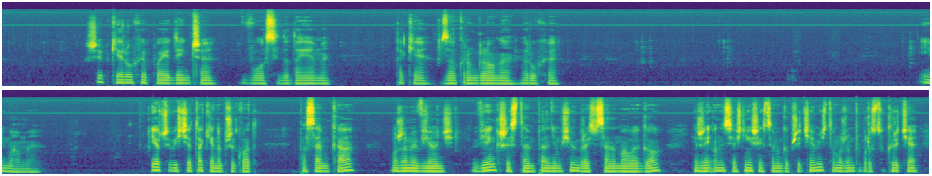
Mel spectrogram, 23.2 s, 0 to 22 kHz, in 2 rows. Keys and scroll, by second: 5.3 z, 6.3 space, 10.5 space, 13.3 z, 17.1 s.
